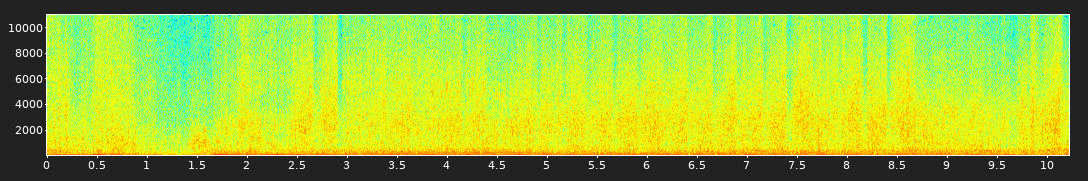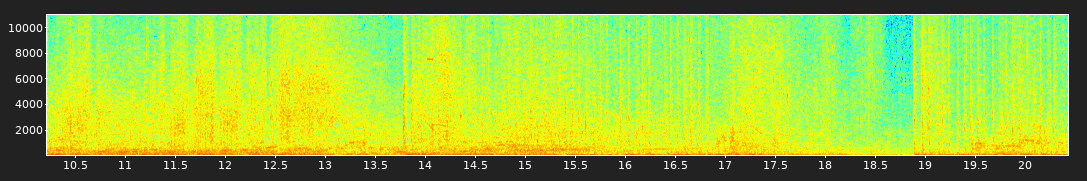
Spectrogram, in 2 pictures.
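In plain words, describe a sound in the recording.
Monsters roar and screech.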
